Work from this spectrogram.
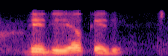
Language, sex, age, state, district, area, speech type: Dogri, male, 30-45, Jammu and Kashmir, Reasi, urban, conversation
